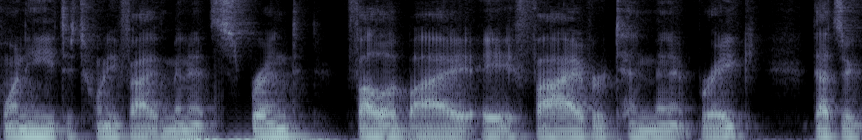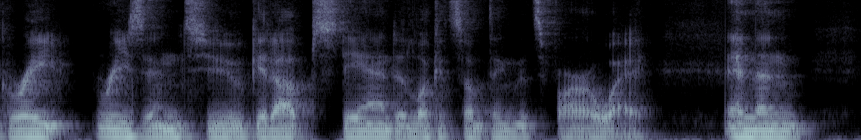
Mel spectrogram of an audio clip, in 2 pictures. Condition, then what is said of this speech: No condition.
